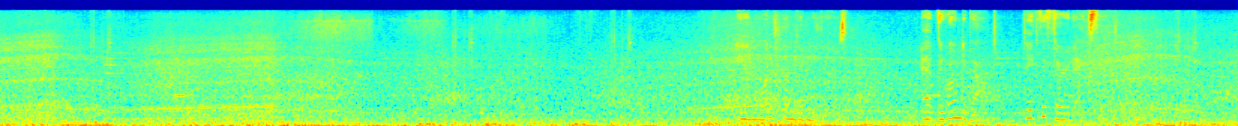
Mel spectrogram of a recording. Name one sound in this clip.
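A bus engine hums steadily as the bus drives along.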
